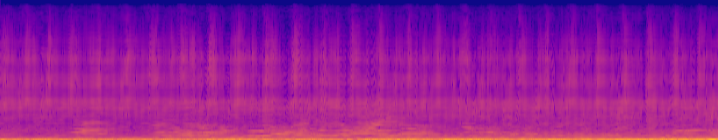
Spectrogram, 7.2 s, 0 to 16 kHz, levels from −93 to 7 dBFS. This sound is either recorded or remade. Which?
remade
